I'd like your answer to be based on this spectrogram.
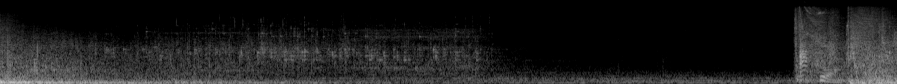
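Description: A Confringo fire spell explodes in Hogwarts Legacy: a loud, roaring, rumbling blast fades over several seconds into a low tail, followed by a second sharp burst near the end.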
